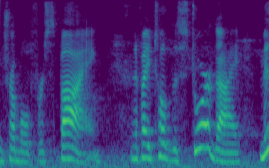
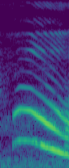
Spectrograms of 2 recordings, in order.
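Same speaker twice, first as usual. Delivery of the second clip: whew; 9 dB louder than usual. A narrator's reading. Relief after long speech.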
